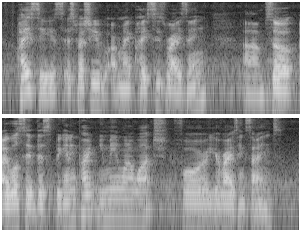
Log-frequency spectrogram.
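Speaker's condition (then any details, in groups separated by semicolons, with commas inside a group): No condition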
